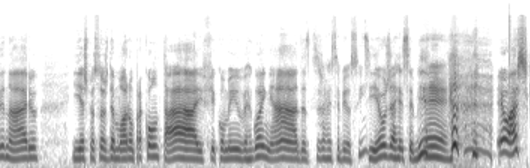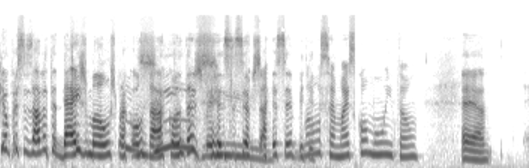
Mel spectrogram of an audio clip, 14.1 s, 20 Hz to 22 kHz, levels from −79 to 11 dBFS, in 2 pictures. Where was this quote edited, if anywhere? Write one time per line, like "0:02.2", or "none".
0:04.1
